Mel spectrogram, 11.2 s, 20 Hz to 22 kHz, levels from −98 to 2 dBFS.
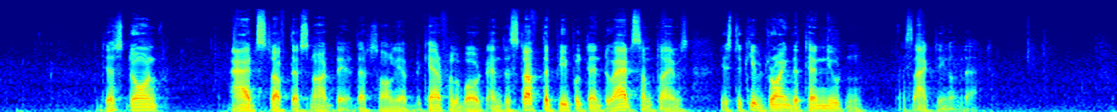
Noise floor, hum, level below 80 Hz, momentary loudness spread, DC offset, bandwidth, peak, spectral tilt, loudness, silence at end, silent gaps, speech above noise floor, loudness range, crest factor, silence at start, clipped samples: -70 dBFS; none; -46 dBFS; 14 LU; under 0.1%; 15 kHz; -10 dBFS; -5.5 dB/octave; -32 LUFS; 1.4 s; none; 39 dB; 3 LU; 22 dB; 1 s; under 0.1%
